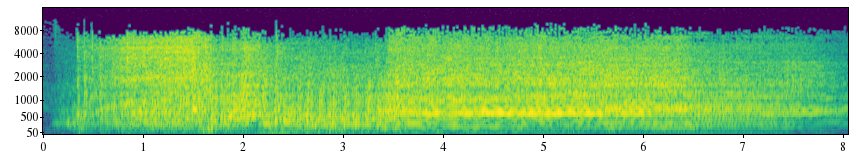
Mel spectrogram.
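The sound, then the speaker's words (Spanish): A racing motorcycle engine revving during a MotoGP race: a loud, sustained, high-pitched engine whine with shifting pitch that holds for several seconds before easing slightly at the end. “sonido de motociclismo, me pongo el casco ya.”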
